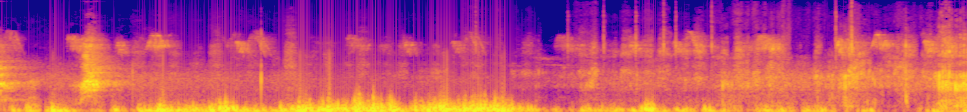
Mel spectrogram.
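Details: Dexter, a four-month-old blue Staffordshire Bull Terrier, and Milly barking at the neighbours' dogs: rapid, uneven bursts of barks repeated over heavy low rumbling noise.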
